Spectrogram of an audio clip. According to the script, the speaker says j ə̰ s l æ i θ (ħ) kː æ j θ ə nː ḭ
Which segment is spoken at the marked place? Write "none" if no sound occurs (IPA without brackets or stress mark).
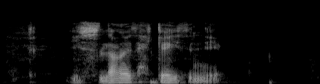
ħ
